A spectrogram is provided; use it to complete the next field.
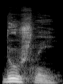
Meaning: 1. stuffy (poorly-ventilated; close) 2. fussy, nitty, pedantic; boring (of a person)
- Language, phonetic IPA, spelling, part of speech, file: Russian, [ˈduʂnɨj], душный, adjective, Ru-душный.ogg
